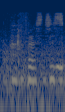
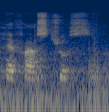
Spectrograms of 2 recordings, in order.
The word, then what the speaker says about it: Hephaestus: Aloy, Hephaestus can't escape, but it must have fled.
